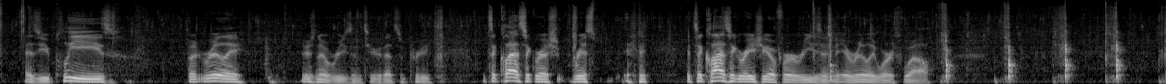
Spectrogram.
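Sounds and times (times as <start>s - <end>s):
speech: 0.2s - 1.3s, 1.9s - 9.5s
knife dicing a halved peeled onion: 8.1s - 8.5s, 9.4s - 11.6s.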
